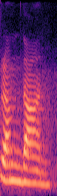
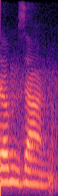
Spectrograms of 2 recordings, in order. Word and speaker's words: Ramazan: Okay, it's नॉट रमदान, इट इज़ रमज़ान। Okay, रमज़ान कितने कौन सा मंथ होता है इनका, एक मंथ होता है, अभी होकर गया है रमज़ान, रक्षाबंधन के आसपास होता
